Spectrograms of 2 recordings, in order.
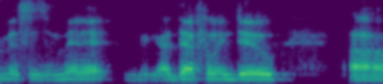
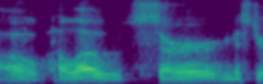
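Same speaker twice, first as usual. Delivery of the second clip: mock, overly polite, deferential, excessively courteous tone; 2 semitones higher than usual. Retelling answering an unexpected phone call: imitating own too-polite reply. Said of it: "too polite".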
